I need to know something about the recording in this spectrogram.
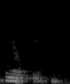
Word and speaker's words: gnocchi: And gnocchi.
